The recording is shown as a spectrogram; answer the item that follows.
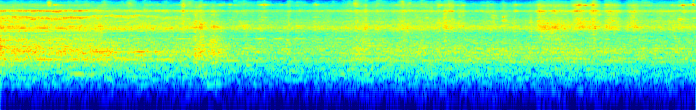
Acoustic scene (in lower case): subway train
